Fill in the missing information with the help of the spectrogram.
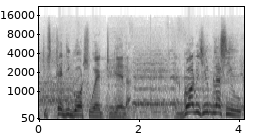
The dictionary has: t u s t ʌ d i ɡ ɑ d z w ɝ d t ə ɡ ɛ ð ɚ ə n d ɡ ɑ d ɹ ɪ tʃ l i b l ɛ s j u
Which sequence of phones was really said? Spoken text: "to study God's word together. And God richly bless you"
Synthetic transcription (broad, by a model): t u s t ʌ d i ɡ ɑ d s w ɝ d t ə ɡ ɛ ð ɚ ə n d ɡ ɑ d w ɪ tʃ w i b l ɛ s j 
